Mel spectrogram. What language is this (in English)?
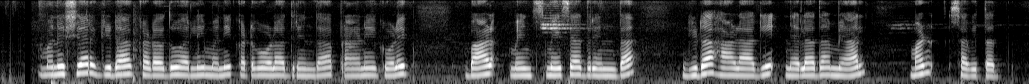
Kannada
